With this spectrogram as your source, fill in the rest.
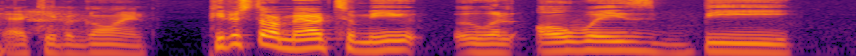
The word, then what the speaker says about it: Stormare: I Now they can't pronounce his name. Stormware? Stormare.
